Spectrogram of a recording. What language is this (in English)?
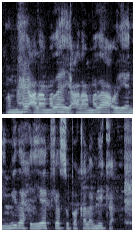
Somali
